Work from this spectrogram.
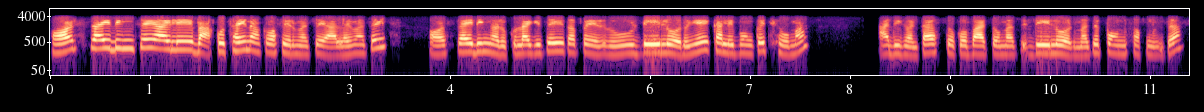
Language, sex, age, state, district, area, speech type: Nepali, female, 30-45, West Bengal, Kalimpong, rural, conversation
